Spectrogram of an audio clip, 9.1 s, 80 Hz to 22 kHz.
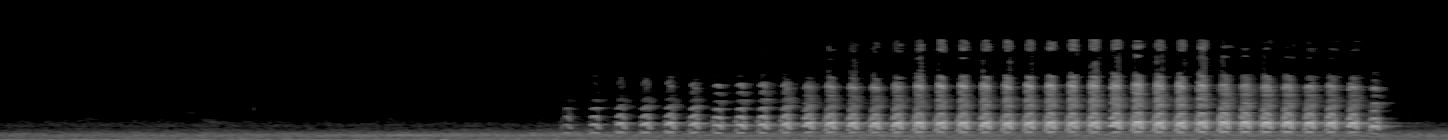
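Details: Northern flicker (Colaptes auratus) in forest at Fish Creek Provincial Park, Alberta, April 2023, gives a loud, rapid series of ringing 'wick-wick-wick' notes, about six a second for five seconds, over a low background rumble.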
